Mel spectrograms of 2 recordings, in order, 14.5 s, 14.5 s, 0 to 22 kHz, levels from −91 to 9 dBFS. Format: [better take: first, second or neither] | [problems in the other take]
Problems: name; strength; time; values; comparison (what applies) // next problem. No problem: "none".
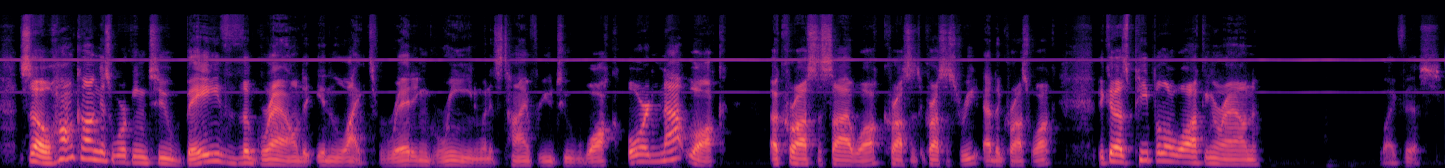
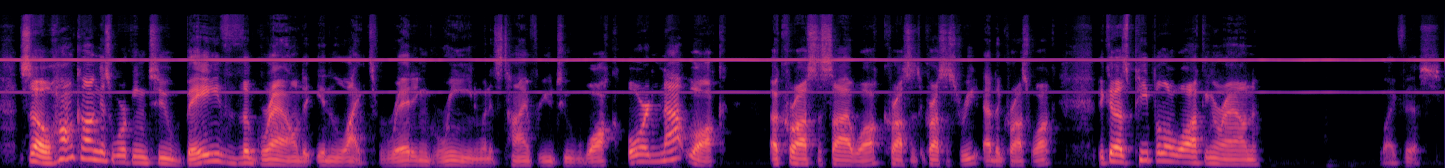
first | high-pitched whine; loud; throughout; 5 kHz, 9 dB below the speech; faint in the first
